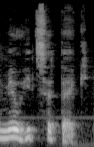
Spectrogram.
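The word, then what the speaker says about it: Melquisedeque: Abraão encontrou um personagem bíblico muito, muito falado, inclusive no livro de Hebreus, que é chamado Meukizedec. A pronúncia é Mehitzetec, mas eh tá escrito Meuquizedec, que era rei de Salém e era sumo sacerdote do Deus Altíssimo.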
